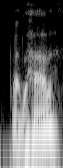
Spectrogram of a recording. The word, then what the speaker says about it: Guadalajara: It was a hard night that might have been just as hard night for John Ryder than it was for going to Guadalajara. Guadalajara, did I say that correctly? – Mm-hmm.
